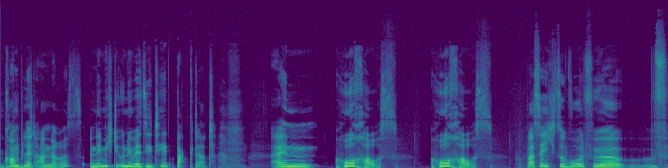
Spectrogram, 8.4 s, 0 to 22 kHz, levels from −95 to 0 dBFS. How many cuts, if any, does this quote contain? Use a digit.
2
